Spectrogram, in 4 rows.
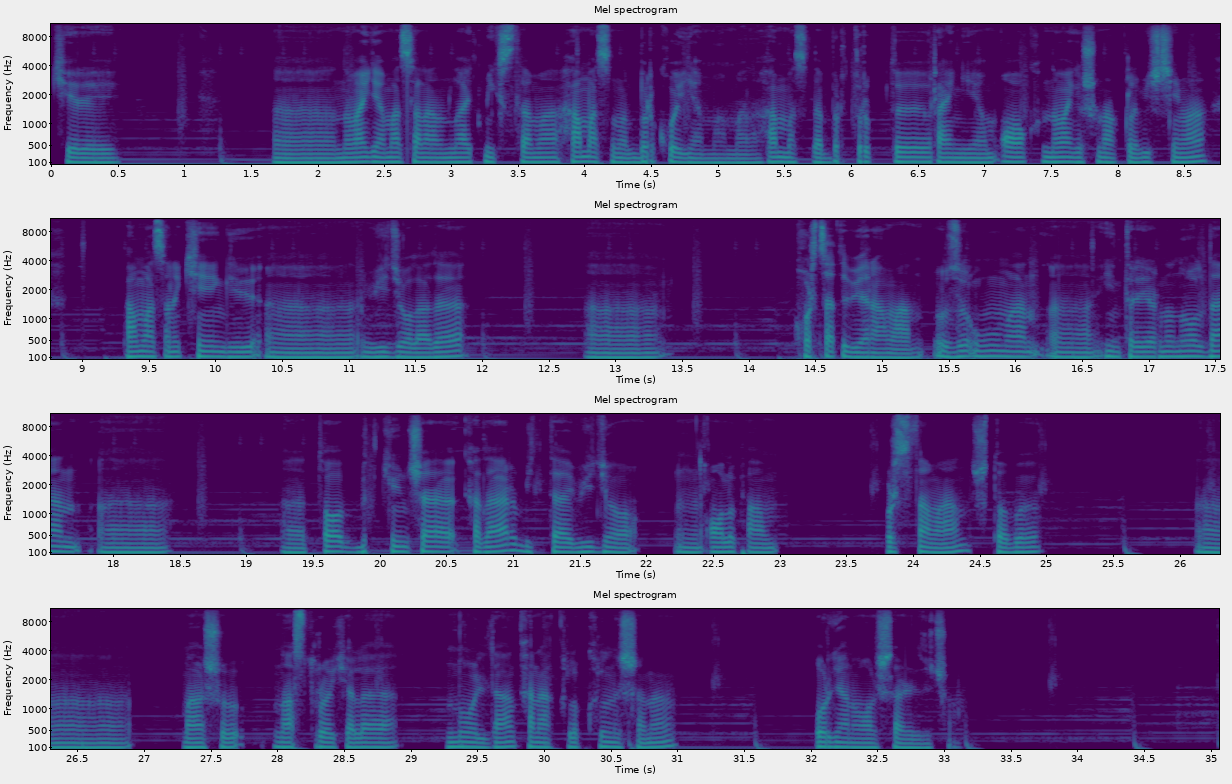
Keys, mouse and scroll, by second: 0.1 click, 0.5 click, 0.8 click, 1.2 click, 1.4 click, 1.6 click, 3.9 click, 4.6 click, 5.2 click, 5.7 click, 6.2 click, 8.3 click, 8.6 click, 9.0 click, 9.4 click, 9.8 click, 10.0 click, 10.4 click, 10.8 click, 13.9 click, 18.0 click, 18.5 click, 21.8 middle click, 22.5 middle click, 22.6 click, 23.3 click.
